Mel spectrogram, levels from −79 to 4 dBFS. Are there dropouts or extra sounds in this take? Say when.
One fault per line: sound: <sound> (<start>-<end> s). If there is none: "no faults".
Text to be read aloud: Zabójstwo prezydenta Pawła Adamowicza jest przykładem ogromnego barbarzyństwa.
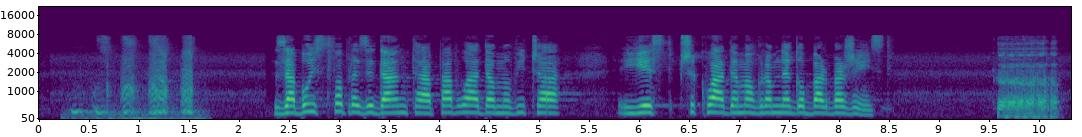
sound: squeak (0.2-1.8 s)
sound: laugh (9.5-10.3 s)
